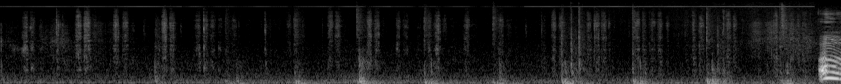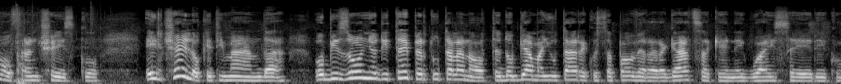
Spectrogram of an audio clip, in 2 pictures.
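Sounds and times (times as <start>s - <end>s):
pen scratching on paper writing a note: 0.0s - 9.5s
speech: 8.2s - 16.8s.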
